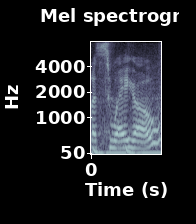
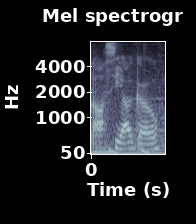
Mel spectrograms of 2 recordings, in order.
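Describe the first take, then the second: First: The word starts with 'swah'. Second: The word starts with 'ah-see'. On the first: The speaker calls it wrong. "he would call it a Swago for some reason" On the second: The speaker calls it right. "finally heard it called Asiago"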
